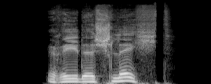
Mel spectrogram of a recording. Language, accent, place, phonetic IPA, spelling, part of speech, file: German, Germany, Berlin, [ˌʁeːdə ˈʃlɛçt], rede schlecht, verb, De-rede schlecht.ogg
- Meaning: inflection of schlechtreden: 1. first-person singular present 2. first/third-person singular subjunctive I 3. singular imperative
